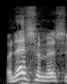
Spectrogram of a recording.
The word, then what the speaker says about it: Onesimus: Onesimus is the way that we normally pronounce it.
